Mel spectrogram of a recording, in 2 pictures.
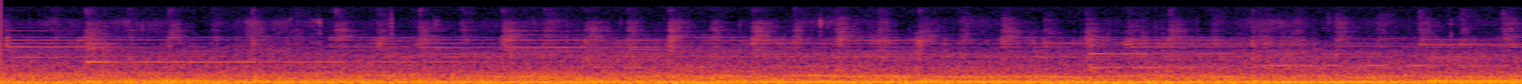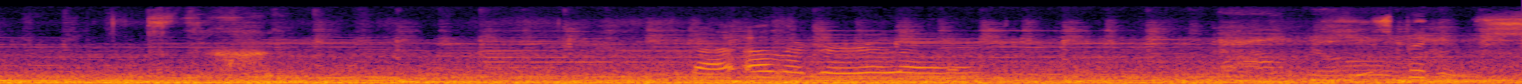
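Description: Music playing on a car radio inside the cabin, over the steady low rumble of the car. A voice comes in about eleven seconds in.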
